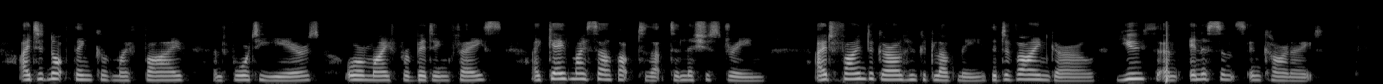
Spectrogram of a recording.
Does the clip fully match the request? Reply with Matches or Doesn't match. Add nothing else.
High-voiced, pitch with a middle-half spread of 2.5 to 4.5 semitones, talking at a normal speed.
Matches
